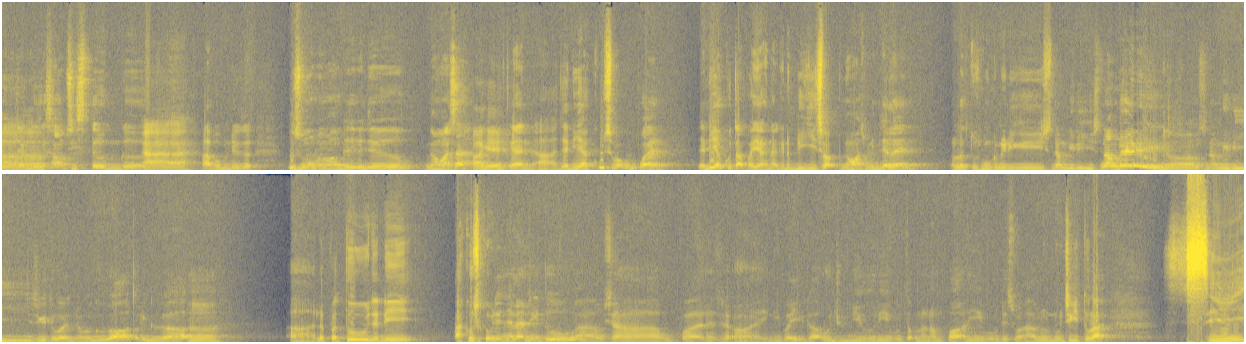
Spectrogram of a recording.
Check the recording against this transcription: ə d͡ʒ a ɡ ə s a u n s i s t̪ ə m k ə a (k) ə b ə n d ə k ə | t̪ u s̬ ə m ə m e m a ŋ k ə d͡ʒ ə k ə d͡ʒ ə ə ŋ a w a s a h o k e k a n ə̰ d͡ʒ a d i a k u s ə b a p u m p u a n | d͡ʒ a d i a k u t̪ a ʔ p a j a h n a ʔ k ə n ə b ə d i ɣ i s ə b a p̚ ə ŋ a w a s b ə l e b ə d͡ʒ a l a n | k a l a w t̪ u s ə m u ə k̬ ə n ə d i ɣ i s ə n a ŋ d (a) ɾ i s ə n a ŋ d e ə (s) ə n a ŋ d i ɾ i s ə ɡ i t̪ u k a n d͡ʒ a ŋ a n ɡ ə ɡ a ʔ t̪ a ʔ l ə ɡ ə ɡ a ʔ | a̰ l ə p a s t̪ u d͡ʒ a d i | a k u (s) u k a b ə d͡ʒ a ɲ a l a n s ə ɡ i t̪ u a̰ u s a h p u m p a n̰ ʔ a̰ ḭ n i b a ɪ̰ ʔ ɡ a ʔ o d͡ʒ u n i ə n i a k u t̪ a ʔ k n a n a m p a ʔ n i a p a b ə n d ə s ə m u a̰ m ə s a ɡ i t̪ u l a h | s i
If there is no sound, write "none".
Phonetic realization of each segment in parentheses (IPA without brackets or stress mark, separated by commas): p, i, s, s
